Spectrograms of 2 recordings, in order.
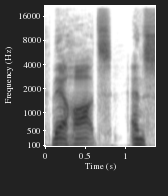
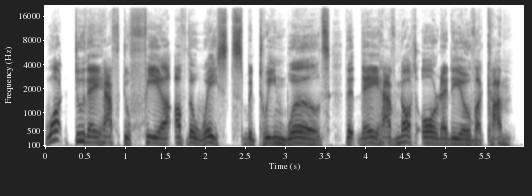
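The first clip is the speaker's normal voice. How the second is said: enraged, scornful, contemptuous fury; 3 semitones higher than usual. An angry lord lists his armies' victories with contempt, demanding what his men could possibly fear; enraged, scornful. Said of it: "General [name] then did see that light of madness that was wont to enter the [name]'s eyes when he spoke of his dreams and ambitions. / he whispered to his master, / Have not my glorious armies conque".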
